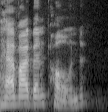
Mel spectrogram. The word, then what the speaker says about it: pwned: There's a website called Have I Been Poned? And PWNED is how they spell it.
